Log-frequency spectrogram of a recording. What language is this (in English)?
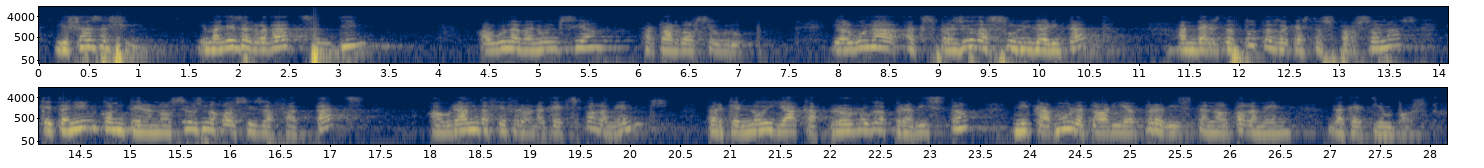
Catalan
